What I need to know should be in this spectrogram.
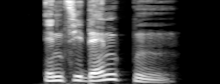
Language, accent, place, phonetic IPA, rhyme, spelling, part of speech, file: German, Germany, Berlin, [ˌɪnt͡siˈdɛntn̩], -ɛntn̩, inzidenten, adjective, De-inzidenten.ogg
- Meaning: inflection of inzident: 1. strong genitive masculine/neuter singular 2. weak/mixed genitive/dative all-gender singular 3. strong/weak/mixed accusative masculine singular 4. strong dative plural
